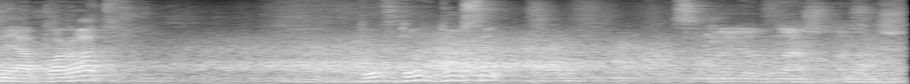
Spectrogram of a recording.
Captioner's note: airplane noises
